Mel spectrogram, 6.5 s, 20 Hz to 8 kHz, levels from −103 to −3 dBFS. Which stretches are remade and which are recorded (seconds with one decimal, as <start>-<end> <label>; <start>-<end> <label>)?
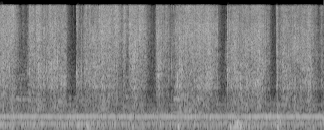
0.0-3.8 recorded; 3.8-6.5 remade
